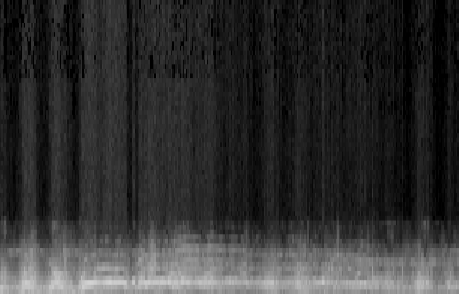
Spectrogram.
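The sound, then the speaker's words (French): A large crowd of Black and white people in the streets of Johannesburg cheers and shouts continuously, celebrating Nelson Mandela becoming president, many voices overlapping in a loud, excited roar, with high whoops and a sustained wavering call rising above the din. “Les rues de Johannesburg, à l'ordinaire si vide, réchauffées par une foule enthousiaste, noirs et blancs mélangés.”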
